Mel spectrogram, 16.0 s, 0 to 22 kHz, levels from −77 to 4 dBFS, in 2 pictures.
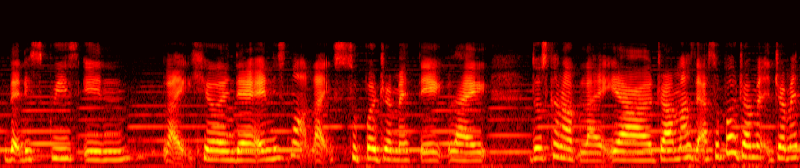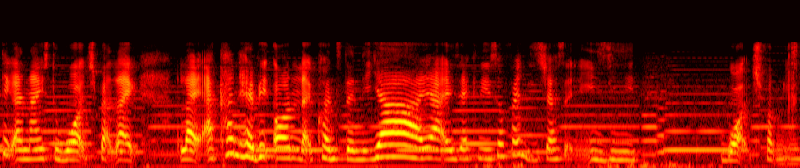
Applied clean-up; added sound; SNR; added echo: none; Accordion; 11 dB; none.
